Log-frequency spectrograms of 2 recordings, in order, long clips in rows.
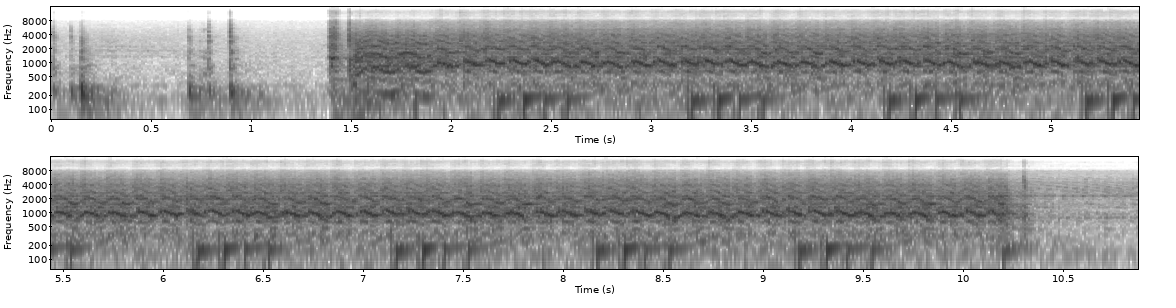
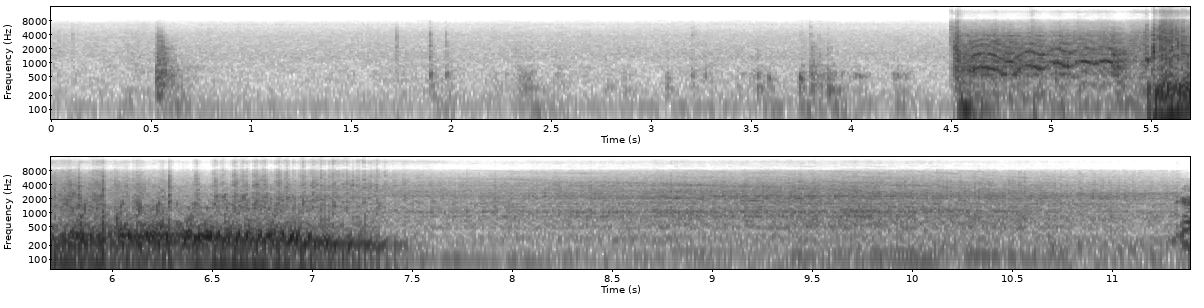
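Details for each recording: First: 1968 Plymouth Road Runner with a 440 (believed from about a '78 truck or motorhome), run without headers or manifolds. Cranked by jumping the starter relay: steady rhythmic cranking at about four turns per second, no firing, no oil pressure yet. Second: 1968 Plymouth Road Runner with a 440 V8 (tag suggests ~1978 truck/motorhome engine), no headers or manifolds; hot-wired after new starter, oil pressure confirmed; quiet ticking, then fires instantly into harsh open-port bark and loud, raspy, uneven idle, run only briefly.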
